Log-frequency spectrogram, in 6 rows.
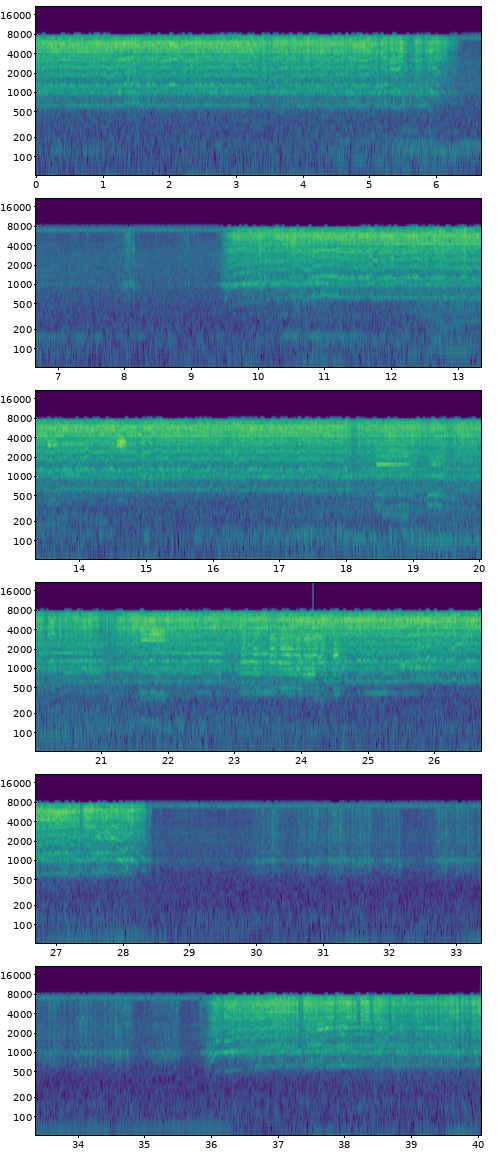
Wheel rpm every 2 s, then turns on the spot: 160, 160, 130, 10, 50, 160, 160, 160, 160, 160, 160, 160, 160, 150, 20, 20, 20, 30, 150, 160.
28-34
